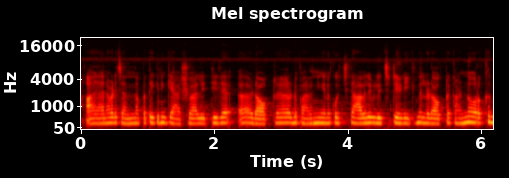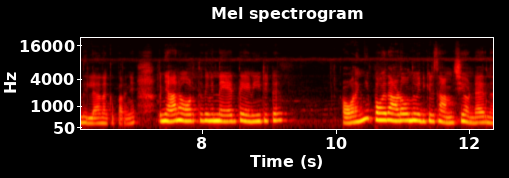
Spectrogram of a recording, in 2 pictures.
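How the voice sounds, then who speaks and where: A woman's voice: medium pitch, darkish tone. A young woman with a Kerala Malayalam accent, retelling a family scare in a casual vlog, full of fillers and asides to her viewers. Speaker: vlogger.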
